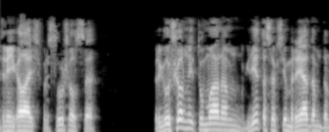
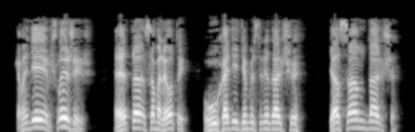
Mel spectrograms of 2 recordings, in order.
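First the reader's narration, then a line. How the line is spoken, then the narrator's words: Shout. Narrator (Russian): выкрикнул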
